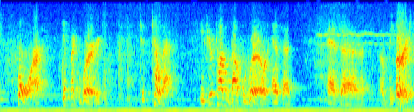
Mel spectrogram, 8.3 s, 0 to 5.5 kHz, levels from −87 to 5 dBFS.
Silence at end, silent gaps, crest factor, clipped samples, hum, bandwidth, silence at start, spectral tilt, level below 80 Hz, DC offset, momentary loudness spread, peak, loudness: 0 s; none; 18 dB; under 0.1%; none; 5.4 kHz; 0 s; -8 dB/octave; -36 dBFS; under 0.1%; 18 LU; 0 dBFS; -19 LUFS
